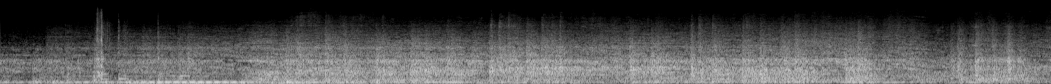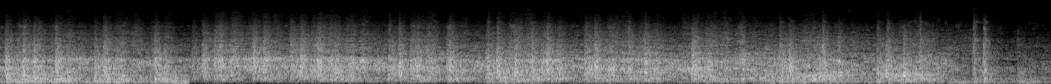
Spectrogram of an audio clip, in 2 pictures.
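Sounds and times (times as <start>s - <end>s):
diesel locomotive engine rumble: 0.0s - 21.0s
train wheels clattering: 0.8s - 21.0s.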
